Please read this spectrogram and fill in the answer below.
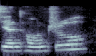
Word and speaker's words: Yantong Zhu: the bright side all the way from china yangtong joo i hope i pronounced that correctly how are you ma'am hello hello hello hello hi um yes my name is yan hong zhu i live in beijing um i've never been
